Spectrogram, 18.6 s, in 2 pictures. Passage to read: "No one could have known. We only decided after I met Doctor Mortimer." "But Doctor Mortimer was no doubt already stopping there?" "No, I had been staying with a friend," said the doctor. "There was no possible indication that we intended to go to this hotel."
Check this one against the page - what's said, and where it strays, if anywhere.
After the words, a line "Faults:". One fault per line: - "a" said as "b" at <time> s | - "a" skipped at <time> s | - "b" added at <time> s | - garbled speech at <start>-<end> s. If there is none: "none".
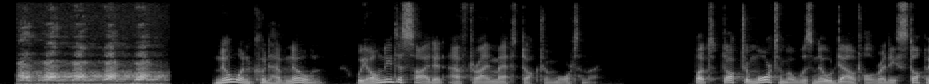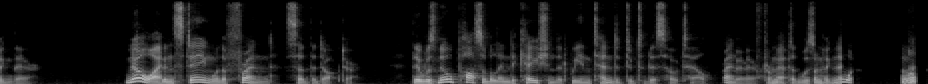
"No one could have known. We only decided after I met Doctor Mortimer." "But Doctor Mortimer was no doubt already stopping there?" "No, I been staying with a friend," said the doctor. "There was no possible indication that we intended to to this hotel." [garbled]
Faults:
- "had" skipped at 10.9 s
- "go" skipped at 15.6 s
- garbled speech at 16.5-17.8 s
